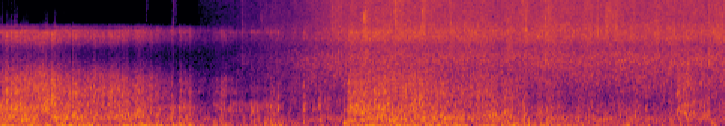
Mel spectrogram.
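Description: Heavy rain pours steadily while deep thunder rumbles and rolls through, loud, with gusts of wind buffeting the microphone and no voices.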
